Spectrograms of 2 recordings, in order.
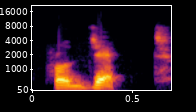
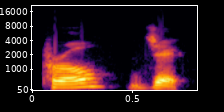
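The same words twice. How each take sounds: First: The stress is on the second syllable. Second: The stress is on the first syllable. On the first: "নাকি জেক্টে চাপ দিবেন" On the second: "প্রথমে pro এ চাপ দিবেন"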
